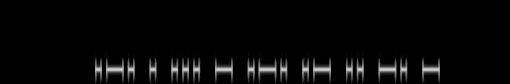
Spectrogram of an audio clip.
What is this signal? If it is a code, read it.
Morse code, heard as a keyed tone, about 22 wpm, 700 Hz. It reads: RESTRAINT
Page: Morse Code Ninja practice 22wpm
